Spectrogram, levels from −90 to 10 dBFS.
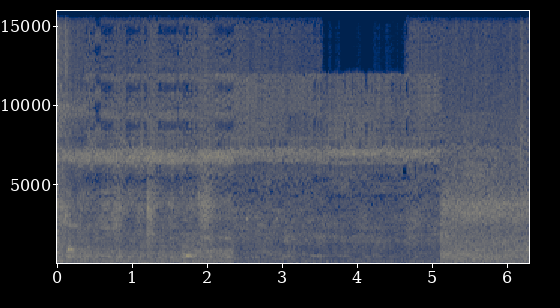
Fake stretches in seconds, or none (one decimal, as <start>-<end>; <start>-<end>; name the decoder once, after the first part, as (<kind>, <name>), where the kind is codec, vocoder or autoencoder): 0.4-1.9 (codec, SNAC); 3.4-4.8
